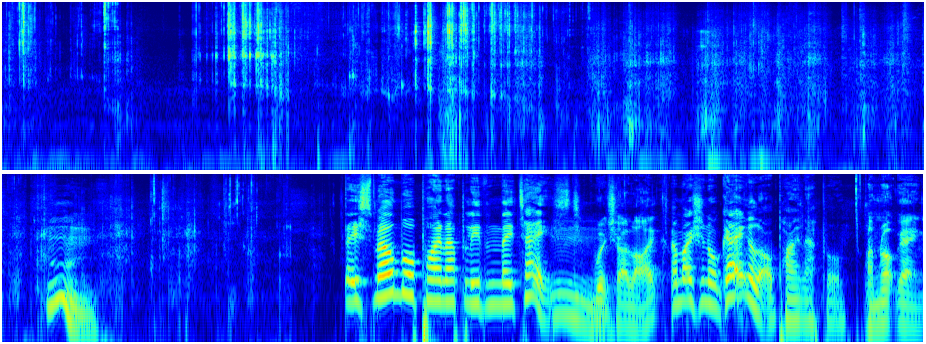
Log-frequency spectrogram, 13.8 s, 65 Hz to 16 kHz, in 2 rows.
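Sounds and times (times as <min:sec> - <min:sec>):
crunching and chewing of a crunchy snack: 0:00.0 - 0:09.5
speech: 0:07.2 - 0:07.7, 0:09.5 - 0:13.8.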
